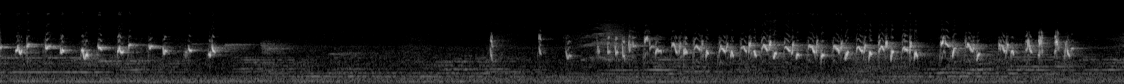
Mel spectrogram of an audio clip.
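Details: Yellow-vented bulbul singing eagerly: a burst of bubbly warbled notes, a quiet pause of about two seconds, a few sharp clicks, then a longer run of fast, jumbled, chattering phrases.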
